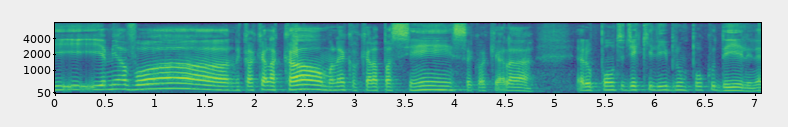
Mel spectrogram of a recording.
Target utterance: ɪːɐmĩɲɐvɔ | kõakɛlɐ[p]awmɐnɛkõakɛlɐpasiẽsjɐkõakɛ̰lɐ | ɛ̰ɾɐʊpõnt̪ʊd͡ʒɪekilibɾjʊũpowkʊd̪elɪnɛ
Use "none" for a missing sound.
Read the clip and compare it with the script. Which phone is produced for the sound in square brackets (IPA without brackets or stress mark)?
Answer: k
